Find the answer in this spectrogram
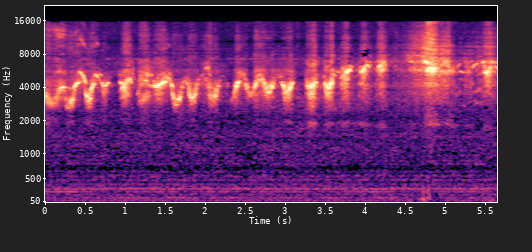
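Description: A small bird chirping in a fast, continuous run of high warbling notes that breaks off about four seconds in, followed by a few higher chirps near the end. A steady low hum sits underneath.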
